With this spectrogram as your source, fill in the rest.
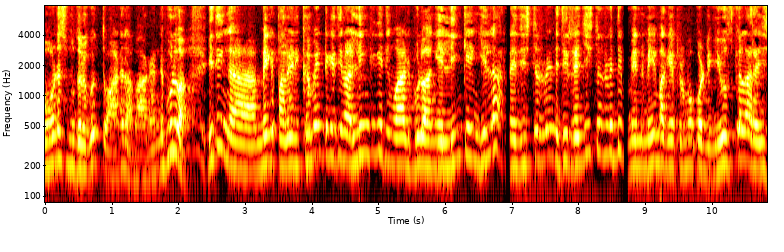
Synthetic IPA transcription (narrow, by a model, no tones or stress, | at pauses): oːnɐsmud̪ɐlɐɡut̪ːuʋaːnɐd̪ɐbʱaːɡɐɳɖebuluʋa | it̪iŋmeːɡepɐlɐinikɐmeɳʈɡet̪inaːliŋkɡet̪̬iŋʋaːɾɖibuluʋaːŋɡeːliŋkeːŋilːɐɾed͡ʒisʈɐɾɾeɳɖit̪iɾed͡ʒisʈɐɾid̪ːimenːmeːmɐɡepɾɐmokoɖiɡjuːskɐlːaɾed͡ʒi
